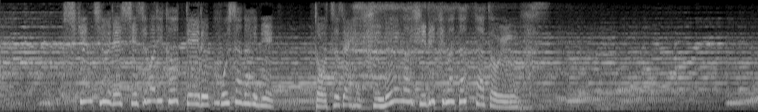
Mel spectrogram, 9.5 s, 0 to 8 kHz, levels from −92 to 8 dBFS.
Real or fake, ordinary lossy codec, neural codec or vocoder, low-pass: fake; none; codec, 16 kHz in and 24 kHz out, 1 kbps, XY-Tokenizer; 7.2 kHz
